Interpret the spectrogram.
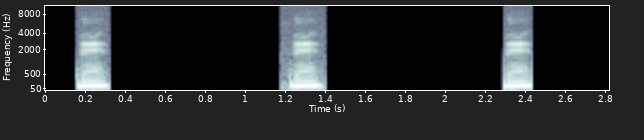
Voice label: "re", Japanese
